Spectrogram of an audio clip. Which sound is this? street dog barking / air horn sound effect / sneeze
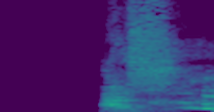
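sneeze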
